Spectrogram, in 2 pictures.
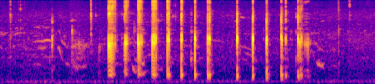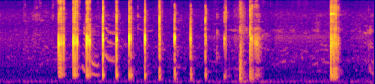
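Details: Grey francolin (teetar) calling: two loud bursts of rapid, harsh, rhythmic notes, each series about two seconds long, separated by a short pause, with a single louder note at the end and a faint low hum beneath.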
